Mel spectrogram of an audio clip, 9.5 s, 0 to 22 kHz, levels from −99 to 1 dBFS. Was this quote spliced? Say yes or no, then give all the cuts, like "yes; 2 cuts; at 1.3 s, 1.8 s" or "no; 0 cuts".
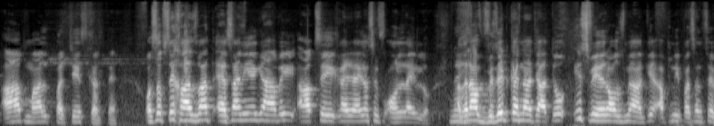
no; 0 cuts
